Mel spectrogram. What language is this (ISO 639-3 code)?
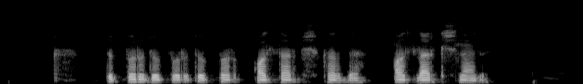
uzb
